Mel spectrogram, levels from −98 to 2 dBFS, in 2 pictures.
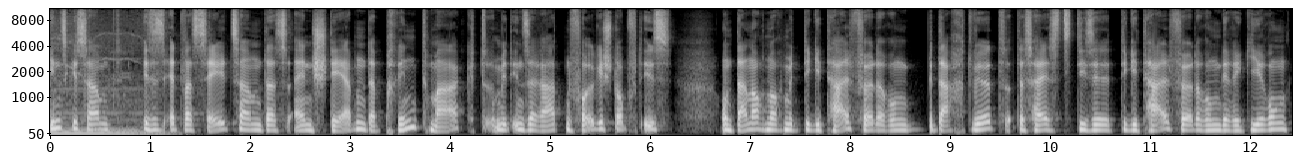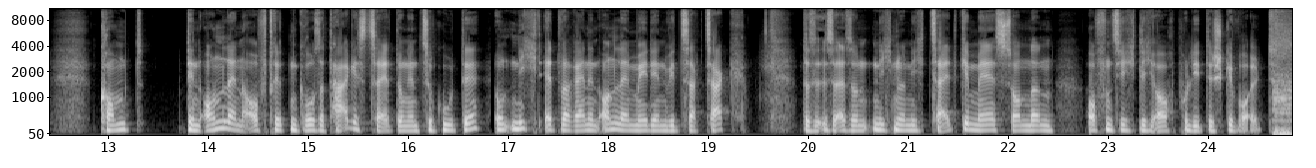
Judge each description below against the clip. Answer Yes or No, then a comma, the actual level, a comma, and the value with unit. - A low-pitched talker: No, medium, 145 Hz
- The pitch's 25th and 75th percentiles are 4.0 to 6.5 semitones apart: No, narrow, 2.5 semitones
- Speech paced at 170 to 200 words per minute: No, average, 130 wpm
